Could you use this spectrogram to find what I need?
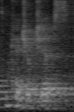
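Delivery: ordinary delivery, nothing marked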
